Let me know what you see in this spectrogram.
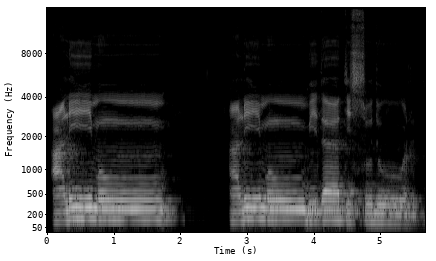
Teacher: Jadi membalikkan tanwin atau nun menjadi mim.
